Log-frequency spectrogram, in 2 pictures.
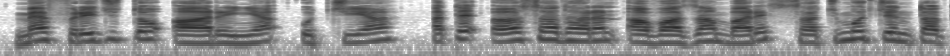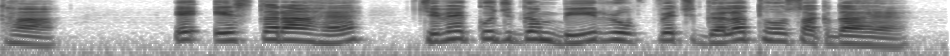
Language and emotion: Punjabi, fearful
